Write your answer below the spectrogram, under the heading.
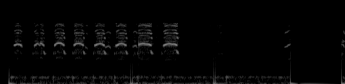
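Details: Osprey calling at the Loch Arkaig nest, Scotland, morning of 17 July 2020, as the male arrives with a trout and the female calls nearby: about eight high, thin, evenly spaced, slightly downslurred whistled chirps, then soft wind and rustling.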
